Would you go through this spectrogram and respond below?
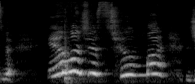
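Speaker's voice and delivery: high-pitched real distress; emotional, upset. Real, not acted. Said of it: "I'm emotional and pissed".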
